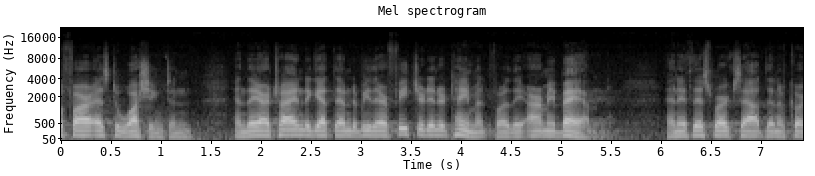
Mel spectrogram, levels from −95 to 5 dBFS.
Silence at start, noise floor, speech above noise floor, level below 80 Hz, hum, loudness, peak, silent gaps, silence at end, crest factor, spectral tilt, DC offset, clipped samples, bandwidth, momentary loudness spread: 0 s; -61 dBFS; 31 dB; -62 dBFS; none; -30 LUFS; -14 dBFS; none; 0 s; 16 dB; -7 dB/octave; under 0.1%; under 0.1%; 12 kHz; 13 LU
